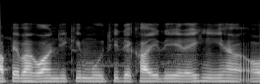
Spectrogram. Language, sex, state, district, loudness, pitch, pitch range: Hindi, male, Punjab, Kapurthala, -18 LUFS, 140 Hz, 140-145 Hz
